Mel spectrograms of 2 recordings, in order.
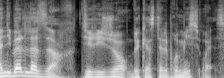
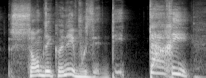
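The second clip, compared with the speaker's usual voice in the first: amazed; 7 semitones higher than usual. Real, not acted. Streamer amazed by chat's document.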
